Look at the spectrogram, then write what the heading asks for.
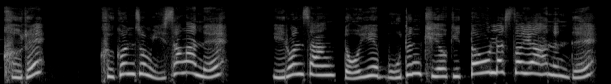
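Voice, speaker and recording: A woman voicing a small, wise, gentle girl deity in a video game, speaking in a calm, thoughtful, explanatory way. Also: very high-pitched, normal speed, dry recording.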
